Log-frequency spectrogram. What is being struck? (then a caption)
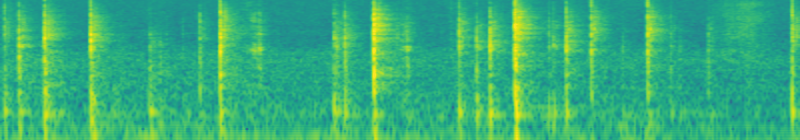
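Cardboard gift box. Long acrylic nails tap rapidly on the lid of a brown printed cardboard perfume gift box lying flat. About seventeen sharp, bright, clicky taps come at an uneven pace over four seconds, each with a faint hollow low thud. The taps are dry and die away almost instantly.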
